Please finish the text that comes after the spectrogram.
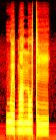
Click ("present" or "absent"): absent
